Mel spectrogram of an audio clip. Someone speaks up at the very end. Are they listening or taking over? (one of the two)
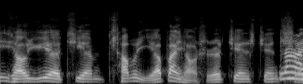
listening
